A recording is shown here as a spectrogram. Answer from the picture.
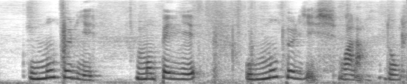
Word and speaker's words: Montpellier: rapport aux 1,1 donc alors est-ce qu'on doit prononcer et où eux et bien en fait ici les deux sont possibles donc vous pourriez prononcé mon peut lier même si vous avez deux est normalement avec deux ailes ou devrait dire et mais là c'est admis voilà donc on peut dire les deux montpellier montpellier montpellier ou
